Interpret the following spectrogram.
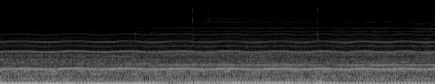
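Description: Sustained contemporary chamber music for double-tracked violin, soprano saxophone and EBow guitar: one high note held with a slow, even vibrato over a deep, continuous low drone.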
